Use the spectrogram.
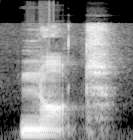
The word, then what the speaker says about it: Nat: She pronounced it not.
